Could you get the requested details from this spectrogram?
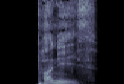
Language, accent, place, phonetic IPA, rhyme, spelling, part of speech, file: German, Germany, Berlin, [ˈpɔnis], -ɔnis, Ponys, noun, De-Ponys.ogg
- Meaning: 1. genitive singular of Pony 2. plural of Pony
